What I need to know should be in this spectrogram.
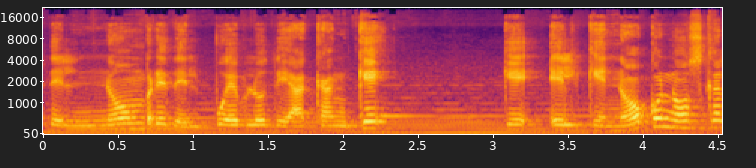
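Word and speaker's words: Acanceh: claro es el del nombre del pueblo de acanqué que el que no conozca la regla correcta pronuncia a cansé es suficiente comprender que la c siempre se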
